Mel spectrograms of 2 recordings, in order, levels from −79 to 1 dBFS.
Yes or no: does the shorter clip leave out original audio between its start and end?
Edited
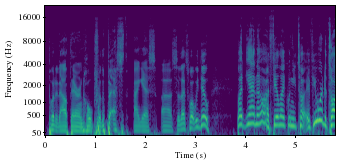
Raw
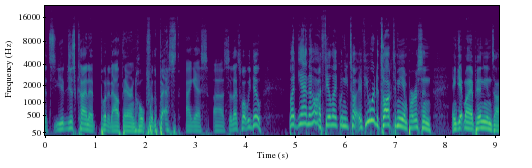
no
